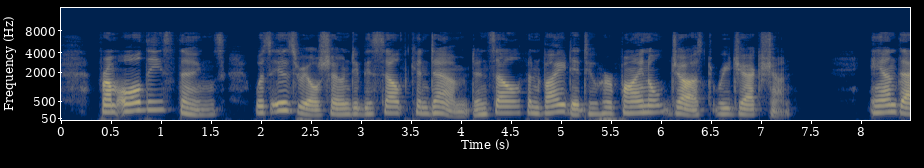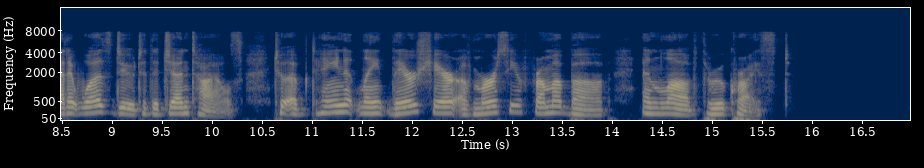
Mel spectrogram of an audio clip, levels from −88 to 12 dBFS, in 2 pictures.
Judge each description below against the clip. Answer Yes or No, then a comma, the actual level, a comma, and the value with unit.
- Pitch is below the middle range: No, medium, 155 Hz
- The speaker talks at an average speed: Yes, average, 150 wpm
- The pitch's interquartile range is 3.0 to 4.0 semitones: Yes, average, 3.5 semitones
